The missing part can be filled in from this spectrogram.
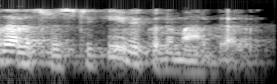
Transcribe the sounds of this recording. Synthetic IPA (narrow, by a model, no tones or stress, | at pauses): d̪aːlɐsɾusʈikiʋikonːumaːɾɡa̰ːlṵ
